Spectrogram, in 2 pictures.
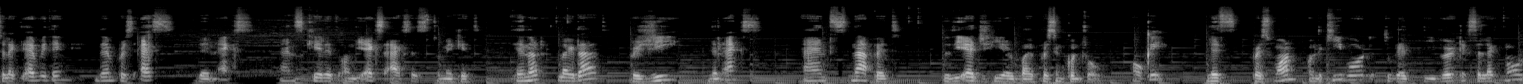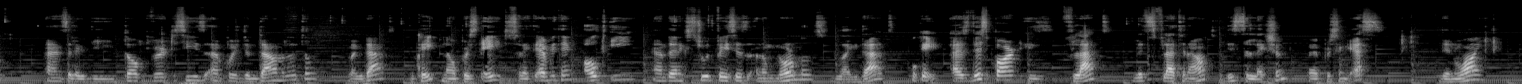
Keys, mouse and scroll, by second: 1.3 s, 6.4 g, 11.1-13.0 shift+middle drag, 13.0 1, 13.8 z, 14.3 alt+a, 14.7 b, 15.9 z, 16.6 g, 19.2 middle click, 19.9 a, 21.1 alt+e, 24.2-26.1 middle drag, 26.4-29.2 middle drag, 29.2 s.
